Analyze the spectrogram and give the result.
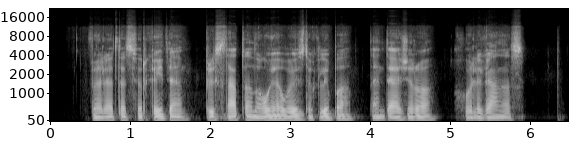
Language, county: Lithuanian, Klaipėda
